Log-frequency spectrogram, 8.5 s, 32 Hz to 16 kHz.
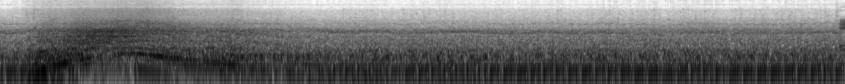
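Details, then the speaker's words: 1989 Honda Goldwing GL1500, 115 (thousand), warm, after timing belts and carburetor cleaning: revs climb hesitantly, peak, then fall to idle; hesitation on acceleration with rough bouncing idle and highway surging, cause unknown. "But it's doing that bounce thing, and I looked up rough idle and I can't figure it out. It takes a while for it to get there, and then it'll take right"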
